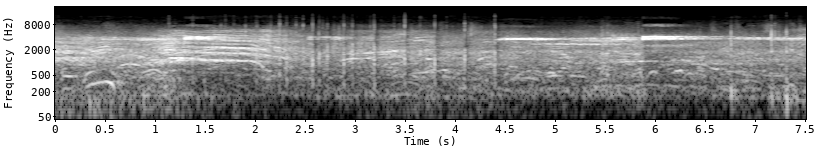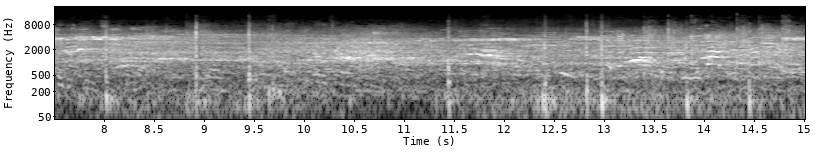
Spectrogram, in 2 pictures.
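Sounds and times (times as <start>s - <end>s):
babble of voices in hall: 0.0s - 15.0s.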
